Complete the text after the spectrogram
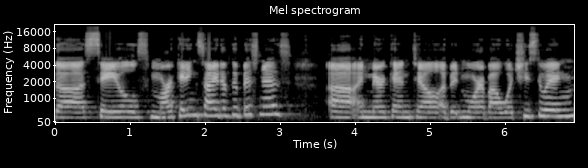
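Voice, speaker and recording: At a fairly slow pace, a woman with a Spanish accent talks at a fairly high pitch with ordinary pitch variation. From Uruguay. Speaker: architect and entrepreneur. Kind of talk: podcast interview.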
